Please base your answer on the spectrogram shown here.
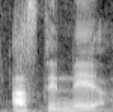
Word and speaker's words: asthenia: It is the word asthenia. Se mo astinea. Asthenia. Astinea. It is spelled A-S Li eple A-S T-H-E T-H-I-E N-E N-E-I-E I-A.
